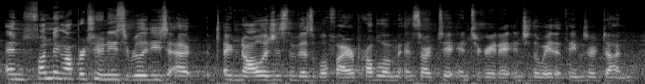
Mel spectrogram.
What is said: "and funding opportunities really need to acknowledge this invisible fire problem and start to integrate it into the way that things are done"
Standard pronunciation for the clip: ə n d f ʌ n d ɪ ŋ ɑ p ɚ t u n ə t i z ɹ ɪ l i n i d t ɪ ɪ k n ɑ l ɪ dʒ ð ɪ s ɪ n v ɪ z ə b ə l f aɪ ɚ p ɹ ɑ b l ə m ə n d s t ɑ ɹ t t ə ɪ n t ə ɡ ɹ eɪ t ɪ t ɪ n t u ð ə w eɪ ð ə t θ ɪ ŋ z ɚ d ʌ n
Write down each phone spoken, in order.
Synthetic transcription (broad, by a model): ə n f ʌ n d ɪ ŋ ɑ p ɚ t u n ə t i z ɹ ɪ l i n i d t ɪ ɪ k n ɑ l ɪ dʒ ð ɪ s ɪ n v ɪ z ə b l f aɪ ɚ p ɹ ɑ b l ə m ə n s t ɑ ɹ t t ɪ n t ə ɡ ɹ eɪ t ɪ t ɪ n t u ð ə w eɪ ð ə t θ ɪ ŋ z ɚ d ʌ n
